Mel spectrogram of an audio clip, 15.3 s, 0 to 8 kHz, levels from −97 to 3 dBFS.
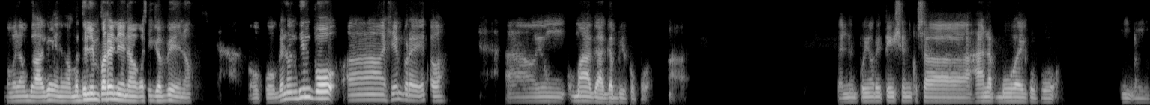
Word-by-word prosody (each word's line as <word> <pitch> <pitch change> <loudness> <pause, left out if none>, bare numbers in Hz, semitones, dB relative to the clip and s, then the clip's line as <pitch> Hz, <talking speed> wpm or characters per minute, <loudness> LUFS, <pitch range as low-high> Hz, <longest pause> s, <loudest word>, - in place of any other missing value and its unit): Walang 130 +1 -4
bago 130 +1 +2
ano? 130 -3 -1
Madilim 160 +5 +5
pa - - +11
rin 175 - +9
eh, - - +4
'no, 130 -2 +2
kasi 135 +2 -4
gabi 135 0 0
eh, - - -7
'no? 115 - -10 0.8
Opo 110 +1 -10
gano'n 185 +6 -1
din 240 +2 +3
po, 195 0 +8
ah, 155 +1 -5
siyempre 170 -3 -4 0.2
eto, 135 -1 -6 0.8
ah, 115 +1 -16
'yung 120 -2 -12
umaga, 130 -3 -1
gabi 105 0 -5
ko - - -14
po. - - -17 0.3
Ma - - -18 2.2
Gano'n 110 +2 -11
po 120 - -10
'yung 125 +1 -6
rotation 125 0 -7
ko - - -19
sa 120 - -5 0.6
hanapbuhay 120 -1 -4
ko 110 -1 -11
po, 105 0 -11 1.0
mm. 100 -2 -17
125 Hz, 140 wpm, -24 LUFS, 115-145 Hz, 2.2 s, pa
